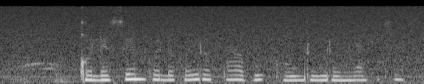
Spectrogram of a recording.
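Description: No technical faults can be heard in this speech recording.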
